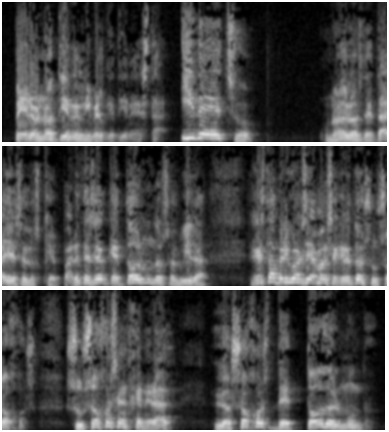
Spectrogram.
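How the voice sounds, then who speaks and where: A man with a Madrid accent and a high pitch, very fast and animated, with lively intonation. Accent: Madrid Castilian Spanish. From Spain, Madrid. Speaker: film critic. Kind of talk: video film review.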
